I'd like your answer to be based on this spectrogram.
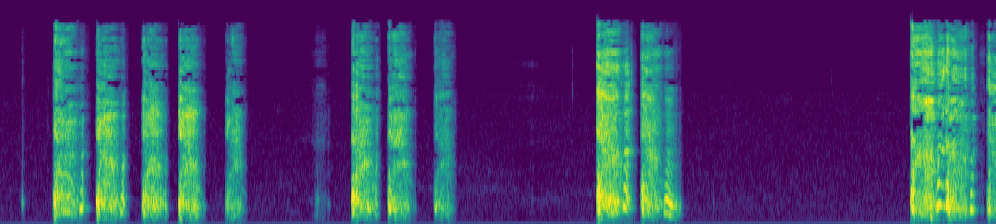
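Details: Ongoing morning cough that continues over days: four bouts of harsh, rapid coughs, about fourteen in all, separated by pauses; persistent cough.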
